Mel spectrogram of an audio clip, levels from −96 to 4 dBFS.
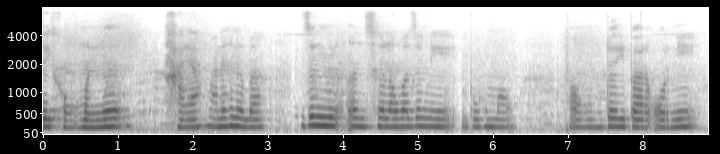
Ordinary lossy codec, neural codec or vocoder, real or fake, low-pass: none; none; real; 7.2 kHz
